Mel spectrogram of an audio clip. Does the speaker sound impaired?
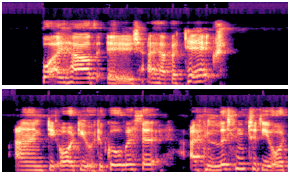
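Yes: deafness; learned to speak through speech therapy, progressive eyesight loss, learning braille; struggles hearing loudspeakers, often needs repetition, accent in foreign languages.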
